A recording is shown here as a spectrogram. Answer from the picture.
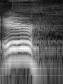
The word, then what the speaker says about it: heir: An heir, H-E-I-R, without the H in the pronunciation, an heir is a person who inherits.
